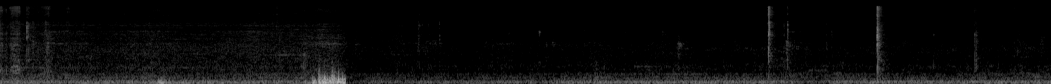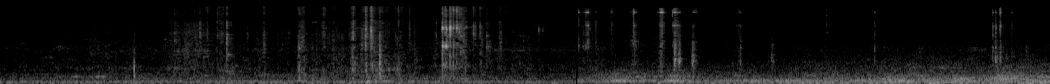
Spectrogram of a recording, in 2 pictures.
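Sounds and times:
steady low rumble: 0:00.7 - 0:13.5, 0:15.7 - 0:21.0
metal parts clinking: 0:12.2 - 0:17.6.

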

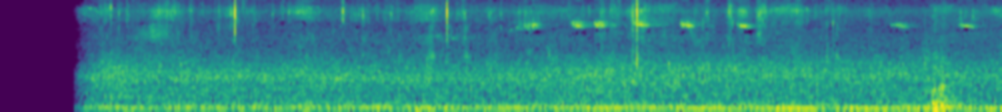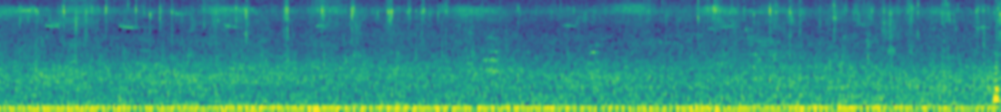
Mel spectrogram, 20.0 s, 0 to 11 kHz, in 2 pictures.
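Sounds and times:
monkeys chewing food: 0:00.8 - 0:20.0
faint low hum: 0:00.9 - 0:20.0.

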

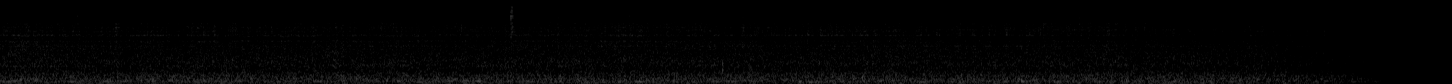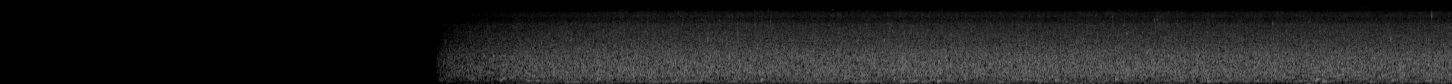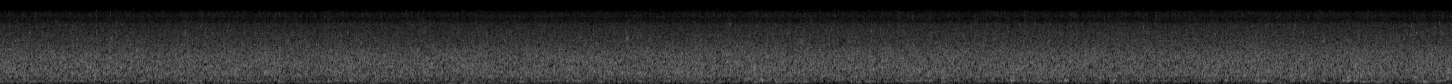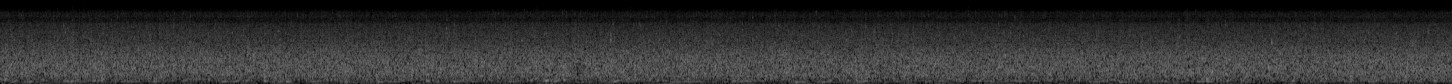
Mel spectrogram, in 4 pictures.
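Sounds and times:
creek water running: 0:00.0 - 0:13.0, 0:18.9 - 0:58.0.

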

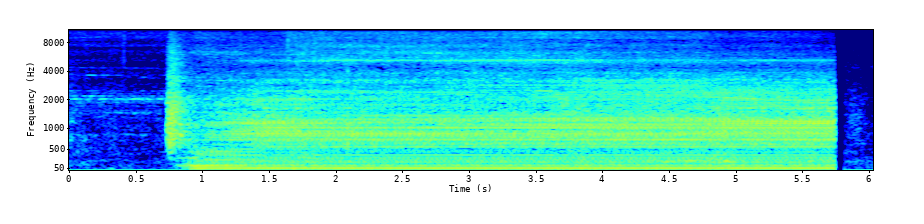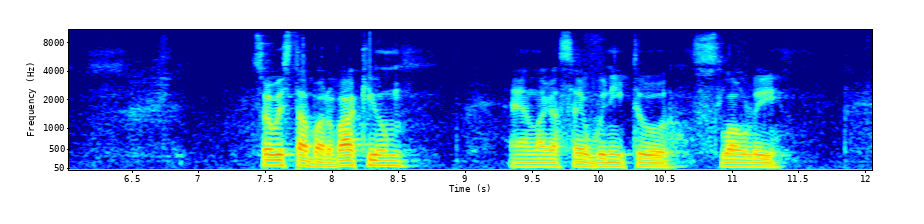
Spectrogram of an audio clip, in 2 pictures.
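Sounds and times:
vacuum pump motor humming: 0:00.9 - 0:05.8.

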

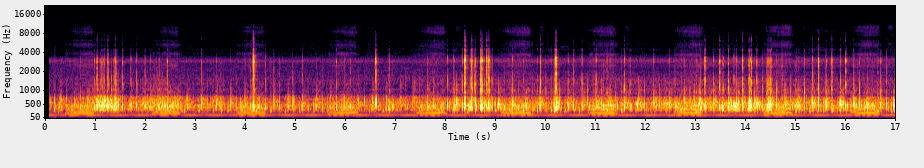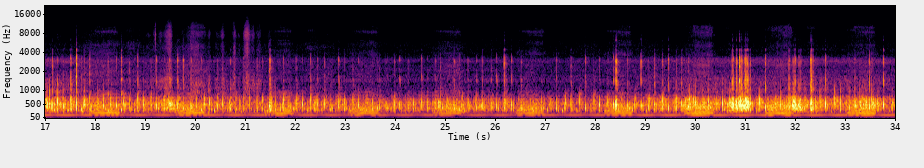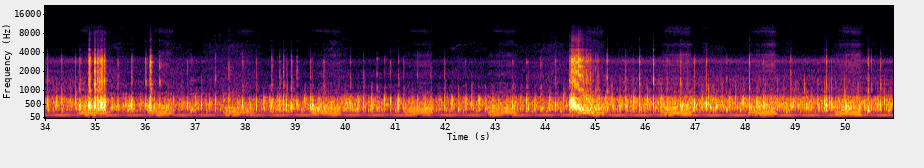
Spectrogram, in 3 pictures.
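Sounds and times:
probe scraping over fur: 0:16.1 - 0:22.6, 0:34.6 - 0:40.0, 0:41.4 - 0:47.1.

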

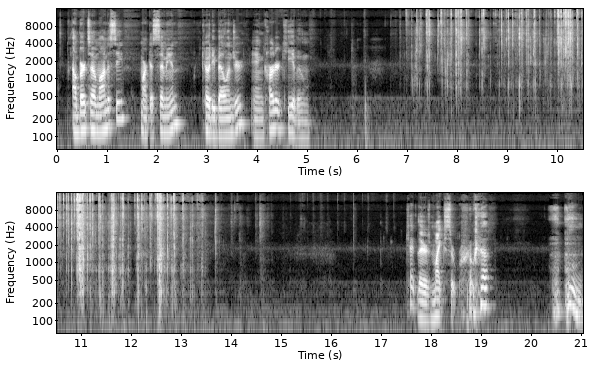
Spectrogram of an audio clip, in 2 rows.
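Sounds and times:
foil wrapper crackling: 0:06.9 - 0:14.1.

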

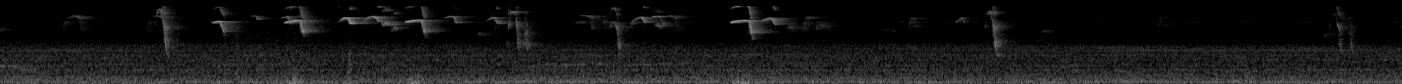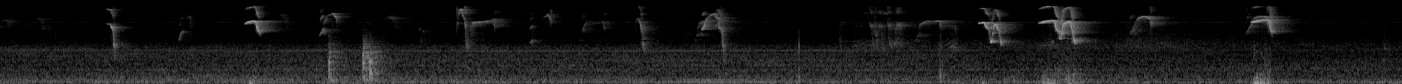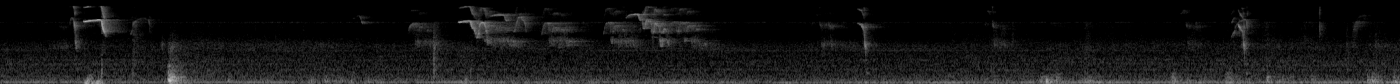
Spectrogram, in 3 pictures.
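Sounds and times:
monkeys chirping: 0:22.7 - 0:25.6, 0:26.5 - 0:27.0.

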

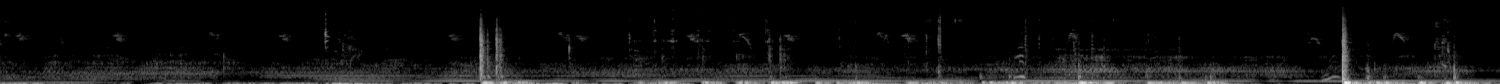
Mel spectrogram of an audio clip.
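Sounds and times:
small birds chirping: 0:00.0 - 0:15.0
steady low hum: 0:00.0 - 0:15.0
wind rumbling on microphone: 0:04.4 - 0:15.0.

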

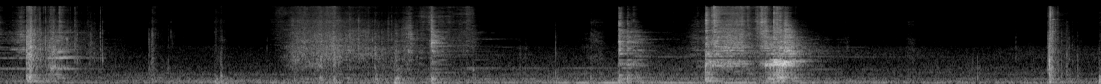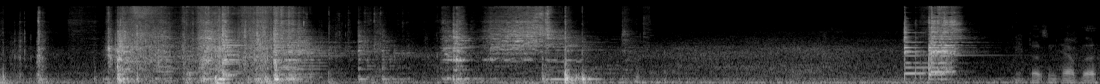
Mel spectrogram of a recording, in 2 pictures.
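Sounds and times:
metal pipes knocking and ringing: 0:06.2 - 0:08.2, 0:20.0 - 0:21.1.

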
